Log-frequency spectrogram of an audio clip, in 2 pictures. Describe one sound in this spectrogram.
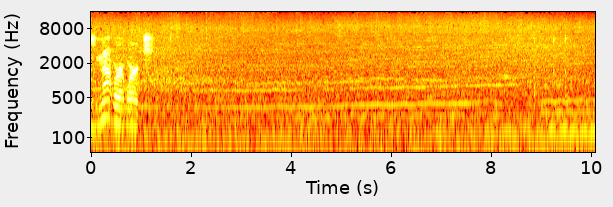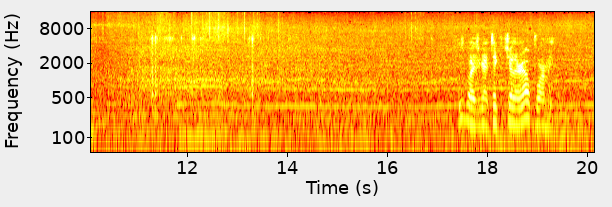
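A race car engine drones steadily, shifting pitch slowly.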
